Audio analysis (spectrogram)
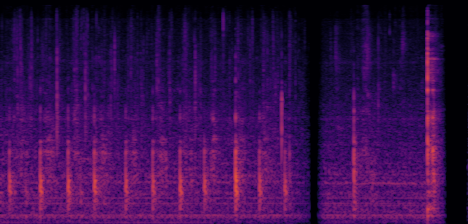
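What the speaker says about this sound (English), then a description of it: "And then you just mix it up until it has the consistency you like." Cocoa powder and agave stirred into vegan chocolate frosting in a bowl, a soft steady rhythm of spoon taps and scrapes, close and fairly quiet, with a short pause near the end.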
